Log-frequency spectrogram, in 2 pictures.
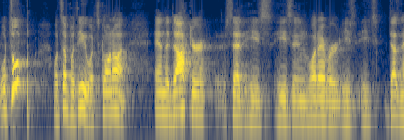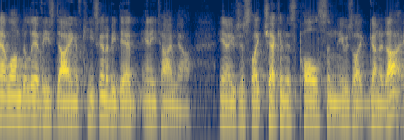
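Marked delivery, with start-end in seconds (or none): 0.0-1.9 put-on English accent, strange and oddly clipped. Retelling what he said to the man on the stretcher, imitating a strange english accent. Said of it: "strange little English accent".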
